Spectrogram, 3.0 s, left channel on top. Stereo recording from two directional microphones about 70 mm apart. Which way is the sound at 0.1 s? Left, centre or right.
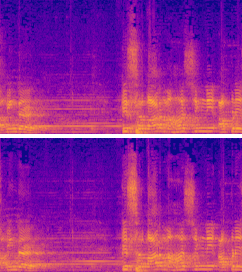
Left.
